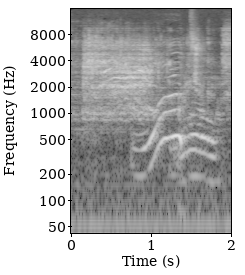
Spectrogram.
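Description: Cartoon action sound from the episode: a rush of noise, then about a second in a wavering cry that rises and falls in pitch.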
